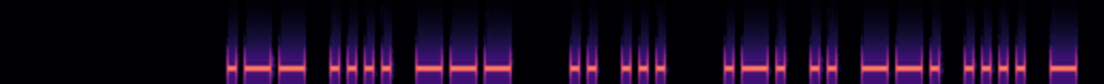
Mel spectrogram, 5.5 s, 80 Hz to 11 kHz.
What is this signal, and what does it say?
Morse code, heard as a keyed tone, about 28 wpm, 700 Hz. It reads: WHO IS RIGHT
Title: Sentences from Top 900 Words 28wpm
